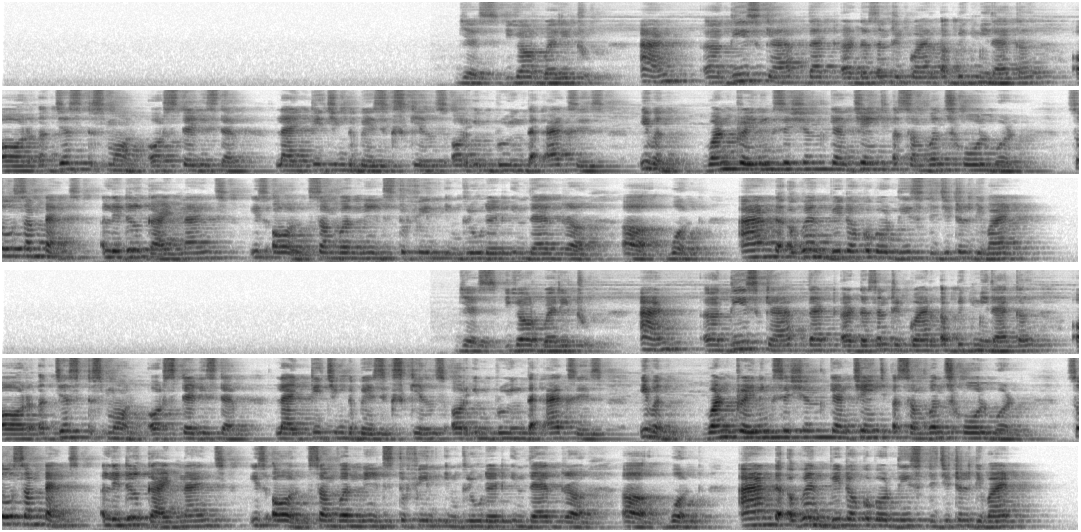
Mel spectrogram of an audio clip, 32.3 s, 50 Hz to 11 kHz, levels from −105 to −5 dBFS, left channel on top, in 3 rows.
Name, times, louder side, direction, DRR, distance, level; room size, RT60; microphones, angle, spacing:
voice 1, 4.5-5.9 6.4-13.2 13.5-17.5 17.8-20.9 21.4-28.4 28.9-31.6, right 3 dB, 80° right, 3 dB, 6.1 m, -26 dB
24.5 x 16.5 x 8.9 m, 0.68 s
head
